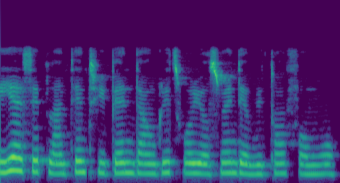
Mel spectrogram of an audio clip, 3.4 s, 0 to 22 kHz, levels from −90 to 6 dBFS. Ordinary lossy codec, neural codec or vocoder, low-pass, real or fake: none; none; none; real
